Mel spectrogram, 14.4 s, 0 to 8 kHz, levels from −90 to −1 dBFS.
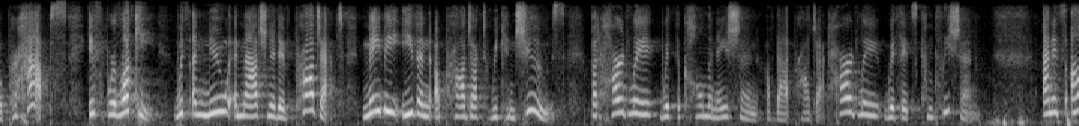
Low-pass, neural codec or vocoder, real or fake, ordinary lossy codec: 7.2 kHz; none; real; Opus, 16 kbps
